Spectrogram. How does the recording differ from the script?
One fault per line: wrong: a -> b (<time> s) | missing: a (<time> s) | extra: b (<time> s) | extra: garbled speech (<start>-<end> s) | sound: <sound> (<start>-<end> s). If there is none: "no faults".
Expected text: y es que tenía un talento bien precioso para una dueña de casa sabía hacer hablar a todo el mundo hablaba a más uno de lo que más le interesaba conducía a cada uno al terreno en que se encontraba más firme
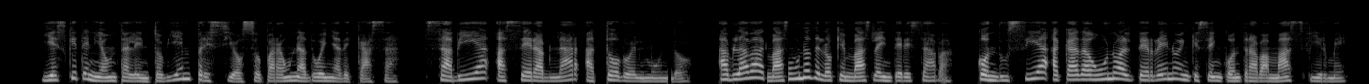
sound: dropout (6.7-6.7 s)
